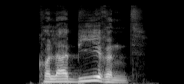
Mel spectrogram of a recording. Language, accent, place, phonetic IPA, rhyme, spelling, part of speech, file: German, Germany, Berlin, [ˌkɔlaˈbiːʁənt], -iːʁənt, kollabierend, verb, De-kollabierend.ogg
- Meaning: present participle of kollabieren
